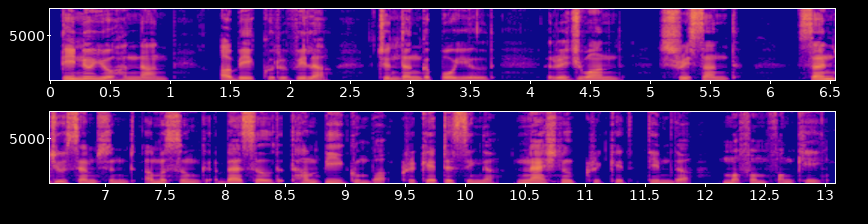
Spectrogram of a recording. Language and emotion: Manipuri, neutral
